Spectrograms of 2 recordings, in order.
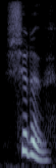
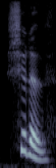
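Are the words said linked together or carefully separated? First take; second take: linked; linked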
